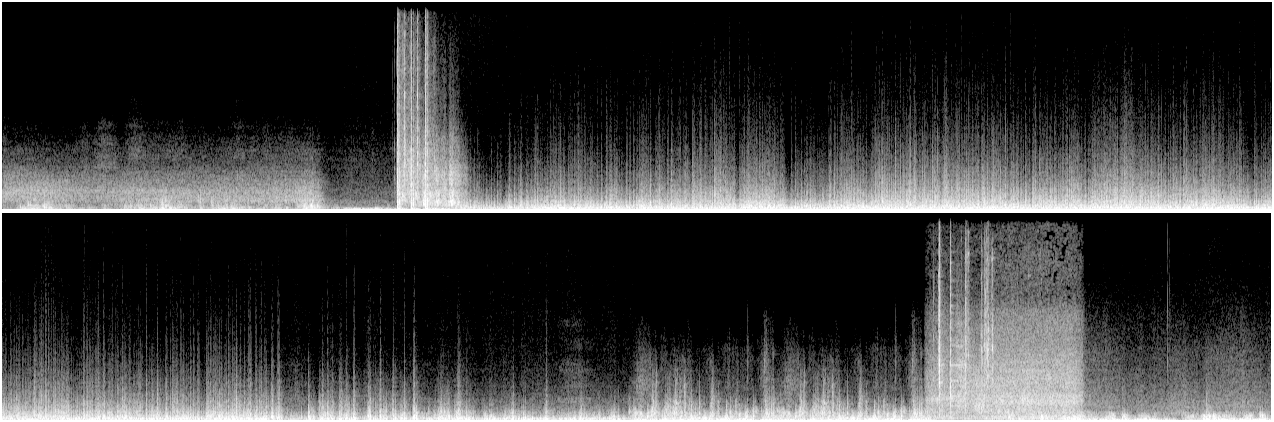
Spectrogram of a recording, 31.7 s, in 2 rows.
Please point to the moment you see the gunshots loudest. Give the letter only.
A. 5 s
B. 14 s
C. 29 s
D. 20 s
A.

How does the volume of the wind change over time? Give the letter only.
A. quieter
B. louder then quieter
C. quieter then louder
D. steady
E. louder
E.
